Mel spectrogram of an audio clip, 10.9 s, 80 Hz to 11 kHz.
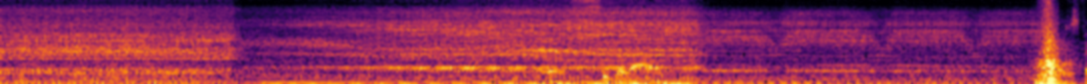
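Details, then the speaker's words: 2006 Mazda MX-5 Miata NC, 186k miles, before replacing the power steering pump with an aftermarket one. A loud steady whine sits above the engine note and holds its pitch; the worn, noisy power steering pump. "Alright, so next I am attacking the power steering pump because it's making a lot of noise."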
